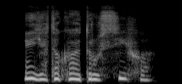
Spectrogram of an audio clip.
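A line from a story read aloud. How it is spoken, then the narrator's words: Sighing. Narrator (Russian): вздохнула Хильда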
